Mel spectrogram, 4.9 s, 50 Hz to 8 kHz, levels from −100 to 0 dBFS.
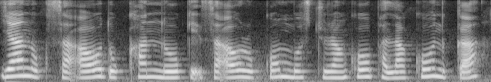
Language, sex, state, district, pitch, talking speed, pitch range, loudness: Garo, female, Meghalaya, West Garo Hills, 235 Hz, 110 wpm, 220-250 Hz, -17 LUFS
